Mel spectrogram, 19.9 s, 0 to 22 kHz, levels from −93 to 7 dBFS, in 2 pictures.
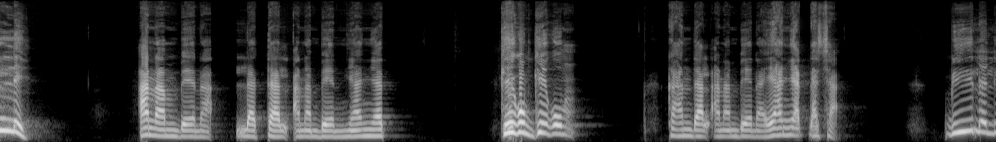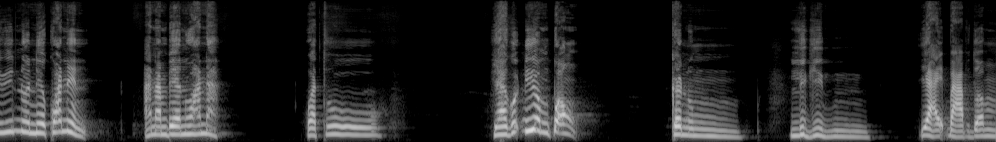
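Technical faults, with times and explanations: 1.43–1.49 s and 5.07–5.25 s, microphone overload: the loudest moments turn harsh and crackly, briefly at 1.43 s and longer and rougher from 5.07 s. The likely cause is input driven about 3 dB and then about 6 dB past the converter's ceiling, flattening the tops of a few percent of the waveform.
5.22 s, microphone volume stepped down: the voice and the background drop together in one abrupt step of about 3 dB, near the end of the second distorted burst. This is likely the call software reacting to that overload by lowering the microphone's input gain in a single move.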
